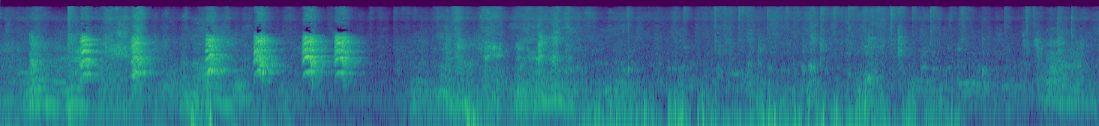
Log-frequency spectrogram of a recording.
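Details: German Rottweiler puppies kept as pets in Vietnam, playing and wrestling; a run of sharp, high yipping barks about once a second early on, then softer grumbling growls and scuffling while a person speaks nearby.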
